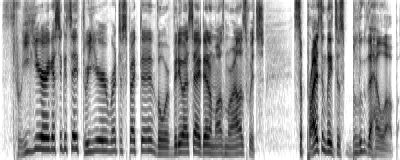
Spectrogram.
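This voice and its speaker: Man, slightly hoarse, tired, rambling live-stream chat, close studio mic, dry sound. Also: mid-range voice, no echo. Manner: rambling, self-mocking, with fillers and restarts. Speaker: channel host streaming live. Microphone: studio microphone close up.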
